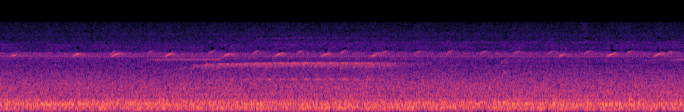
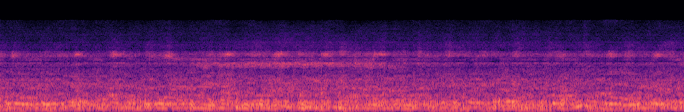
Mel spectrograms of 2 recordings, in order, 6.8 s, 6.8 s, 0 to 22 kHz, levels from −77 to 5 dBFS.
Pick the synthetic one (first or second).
second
